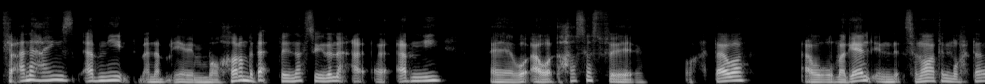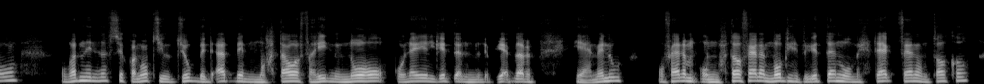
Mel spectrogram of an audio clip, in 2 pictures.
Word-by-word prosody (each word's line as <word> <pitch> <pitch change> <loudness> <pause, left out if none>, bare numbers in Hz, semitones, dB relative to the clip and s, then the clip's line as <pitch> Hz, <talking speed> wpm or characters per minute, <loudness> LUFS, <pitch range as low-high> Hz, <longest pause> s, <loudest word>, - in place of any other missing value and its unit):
فأنا 195 +5 +2
عايز 195 +1 +1
أبني 175 +4 +2
ما - - -8
أنا 120 +1 -1
ب 105 -4 -8
إي 110 0 -2
مؤخرًا 105 - +1
بدأت 170 -5 +2
نفسي 160 +1 -1
إن - - +1
أنا 165 +2 +3
أ - - -3 0.2
أ - - -4
أبني 170 +5 +2 0.5
أو 105 -2 +2
أتخصص 175 +3 -4
في 110 -2 -2 0.4
محتوى 180 +7 +3 0.6
أو 110 -1 +1
مجال 140 - +3
ال 115 -1 -4
صناعة 150 +5 +1
المحتوى 150 - -3 0.4
وبابني 155 +8 +2
لنفسي 165 0 -3
قناة 145 +4 0
YouTube 125 +4 -2
بتقدم 140 -2 -1
محتوى 135 +7 +2
فريد 130 +3 -2
من 120 -2 -2
نوعه 145 +3 +4
قليل 140 +4 0
جدًا 135 +1 0
اللي 110 -1 -4
بيقدر 130 -2 +1 0.4
يعمله 135 - 0 0.4
وفعلًا 150 +5 +2
والمحتوى 115 +7 +2
فعلًا 170 +1 +3
مُجهِد 150 -1 +2
جدًا 150 +5 0
ومحتاج 130 +5 0
فعلًا 145 -6 0
طاقة، 175 +4 -2
145 Hz, 140 wpm, -24 LUFS, 115-165 Hz, 0.6 s, نوعه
